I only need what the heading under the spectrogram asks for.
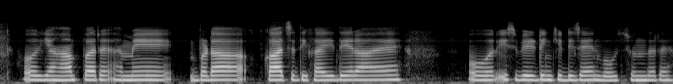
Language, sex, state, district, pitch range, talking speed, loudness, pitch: Marwari, female, Rajasthan, Churu, 200-205 Hz, 160 wpm, -18 LUFS, 205 Hz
